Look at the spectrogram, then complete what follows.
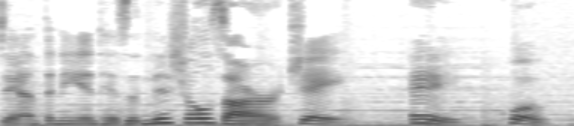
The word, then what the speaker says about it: J. A.: and his initials are Jay a quote he pronounces his name as Jay he is 6 feet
